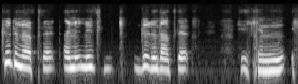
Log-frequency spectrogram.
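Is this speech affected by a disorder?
Yes: cerebral palsy; noticeable speech impediment.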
